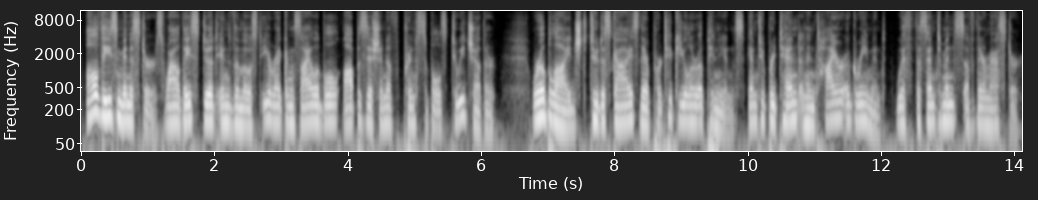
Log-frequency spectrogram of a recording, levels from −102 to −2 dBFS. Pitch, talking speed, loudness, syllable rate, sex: 115 Hz, 150 wpm, -21 LUFS, 5.2 syllables/s, male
